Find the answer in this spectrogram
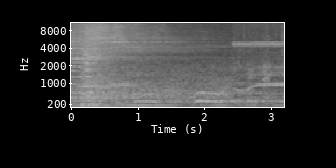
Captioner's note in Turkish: Baykuş sesi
